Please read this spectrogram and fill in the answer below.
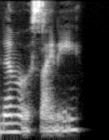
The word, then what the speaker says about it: Mnemosyne: So about memory, first I want to share just like a broad kind of mythic perspective, because there's this goddess Mnemosyne, and that's spelled, Let me look it up again. It is M-N-E-M-O-S-Y-N-E, Mnemosyne.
